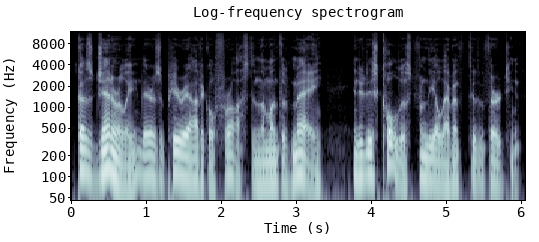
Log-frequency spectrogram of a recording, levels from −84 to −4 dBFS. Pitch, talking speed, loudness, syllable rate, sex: 90 Hz, 220 wpm, -20 LUFS, 6.4 syllables/s, male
